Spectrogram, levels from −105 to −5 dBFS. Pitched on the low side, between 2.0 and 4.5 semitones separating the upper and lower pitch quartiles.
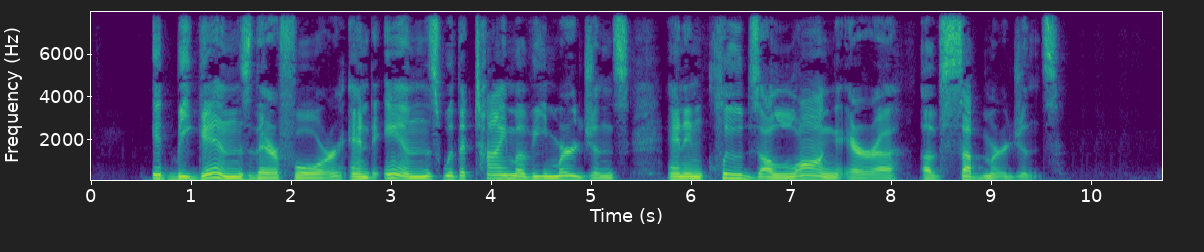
No: low, 125 Hz; average, 5.3 semitones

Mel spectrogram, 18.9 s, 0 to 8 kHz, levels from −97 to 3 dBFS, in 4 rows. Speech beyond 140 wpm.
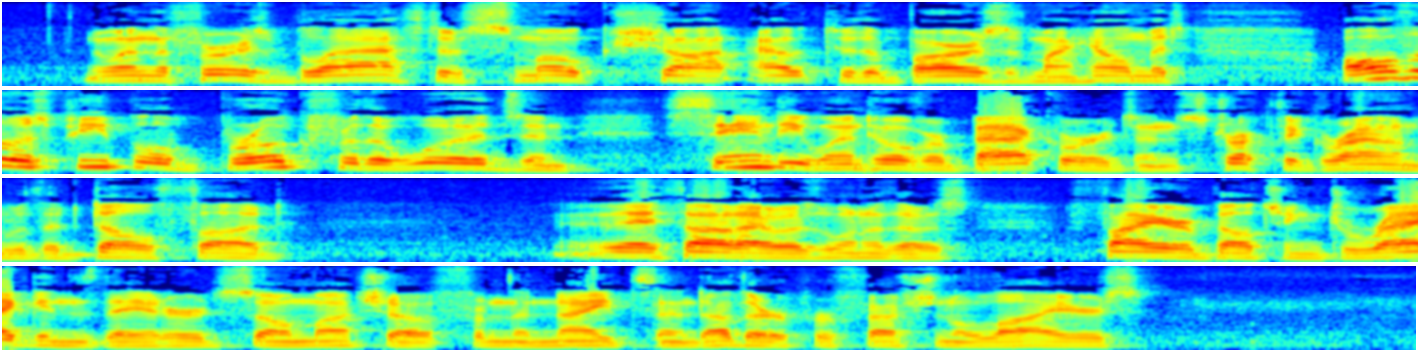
Yes: average, 180 wpm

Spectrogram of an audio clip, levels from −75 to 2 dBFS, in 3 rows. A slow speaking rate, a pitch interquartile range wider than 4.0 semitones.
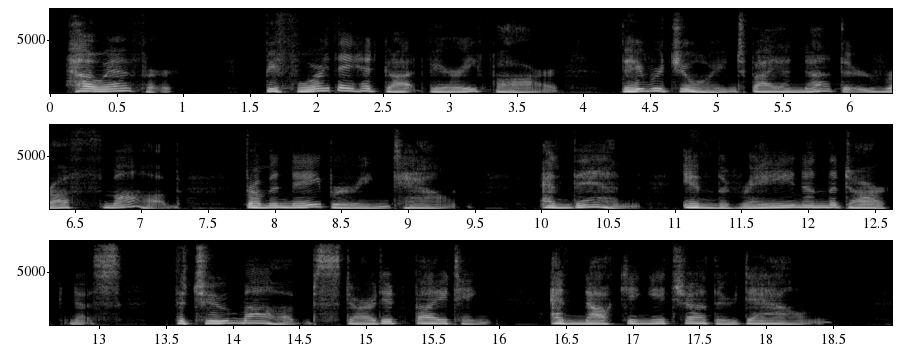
Yes: slow, 115 wpm; wide, 5.4 semitones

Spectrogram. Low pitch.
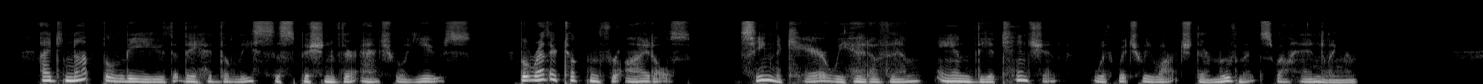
Yes: low, 130 Hz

